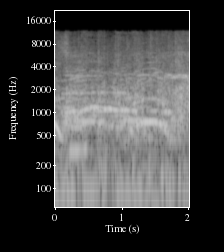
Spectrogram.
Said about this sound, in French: Et une bonne main d'applaudissements pour Mike Ward, mesdames et messieurs.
